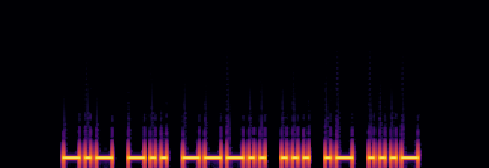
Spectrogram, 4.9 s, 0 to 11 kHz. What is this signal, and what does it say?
Morse code, heard as a keyed tone, about 22 wpm, 700 Hz. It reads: KD8SAV
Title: Call Signs - 22wpm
